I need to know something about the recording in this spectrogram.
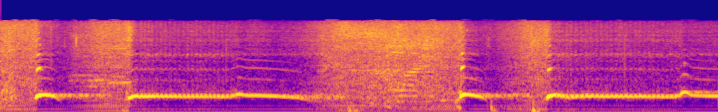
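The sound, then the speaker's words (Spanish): A person mimics the soft, rolling coo of an African collared dove with the voice, two drawn-out purring calls separated by a brief pause, fairly loud over a steady low hum. “La paloma africana.”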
